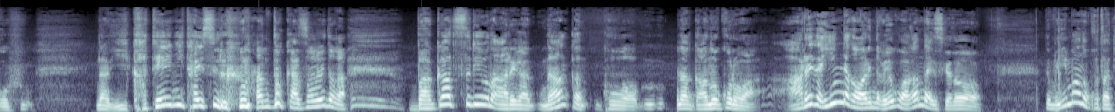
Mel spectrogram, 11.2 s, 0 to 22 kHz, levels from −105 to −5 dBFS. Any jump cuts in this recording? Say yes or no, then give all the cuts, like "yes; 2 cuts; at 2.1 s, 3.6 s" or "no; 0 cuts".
yes; 1 cut; at 6.8 s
